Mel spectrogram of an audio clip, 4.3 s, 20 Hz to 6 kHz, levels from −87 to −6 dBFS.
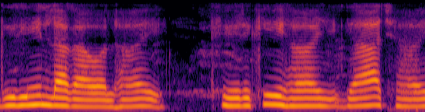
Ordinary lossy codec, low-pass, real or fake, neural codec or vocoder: none; 5.4 kHz; real; none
